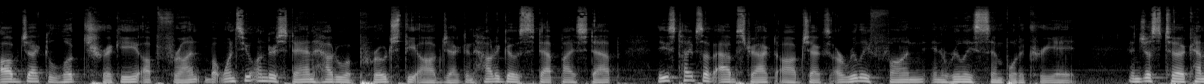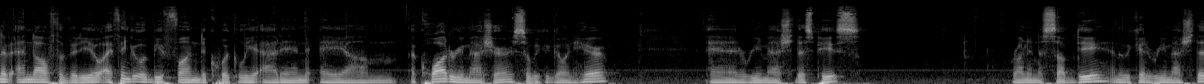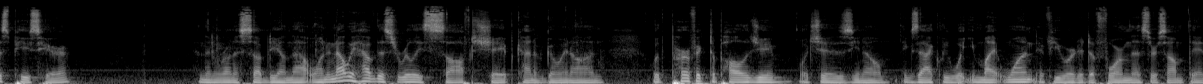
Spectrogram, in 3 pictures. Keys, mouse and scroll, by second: 11.0 middle click, 11.5 click, 11.8 middle click, 12.1 q, 13.5 click, 13.5 q, 14.5 click, 16.0 click, 16.7 click, 17.1 n, 19.0 click, 19.0 n, 21.7 ctrl+1, 22.6 ctrl+1, 22.6 middle drag, 23.1 click, 24.2 click, 27.2 alt+a, 27.5-28.2 middle drag, 28.7-29.4 middle drag, 30.5 alt+v, 30.5 click, 31.0 middle click.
